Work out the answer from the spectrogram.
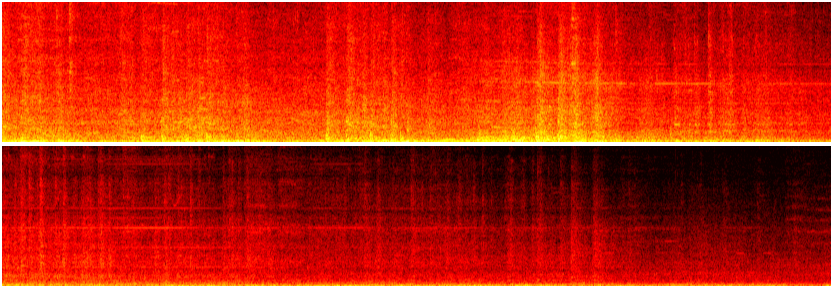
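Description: Freight train rolling past, its wheels clattering over the rails. The sound fades steadily from about six seconds in as the train moves away.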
